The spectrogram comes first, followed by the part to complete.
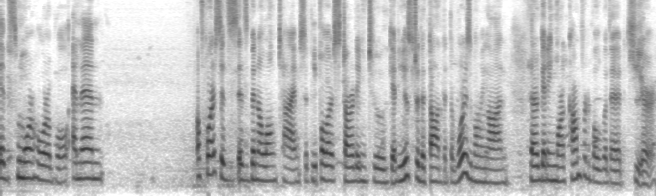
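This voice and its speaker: Fairly even intonation in a Ukrainian accent. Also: woman. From Ukraine, Zaporizhzhia. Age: 20s. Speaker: interviewee. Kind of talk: interview. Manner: halting.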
